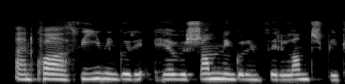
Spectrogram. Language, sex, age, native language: Icelandic, male, 12, Icelandic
